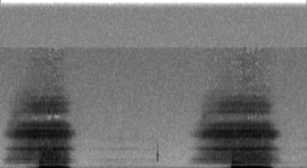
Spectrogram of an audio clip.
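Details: Pug (brachycephalic, short-muzzled breed with broad, short skull) sleeping on a deck: two low, rattling snores separated by silence, from a narrow upper airway; snoring.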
